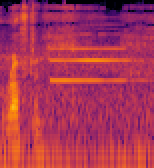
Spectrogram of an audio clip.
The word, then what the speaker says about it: Rutherfordton: Based out of, it's pronounced, well, it's spelled Rutherfordton, North Carolina, but the locals call it Ruffton, North Carolina.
